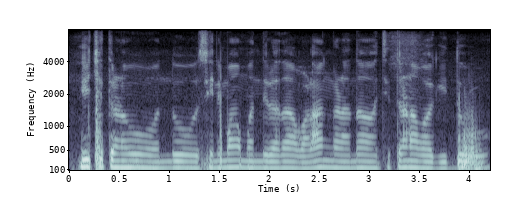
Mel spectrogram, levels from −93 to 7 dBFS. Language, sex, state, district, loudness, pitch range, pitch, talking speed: Kannada, male, Karnataka, Bangalore, -16 LUFS, 130-140 Hz, 135 Hz, 100 wpm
